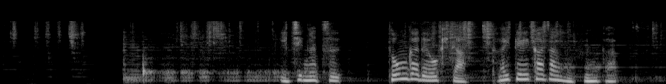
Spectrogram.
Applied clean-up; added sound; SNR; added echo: neural mask model RNNoise.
